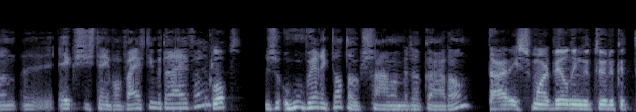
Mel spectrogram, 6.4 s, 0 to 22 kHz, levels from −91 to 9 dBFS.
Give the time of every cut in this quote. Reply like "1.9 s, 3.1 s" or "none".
none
